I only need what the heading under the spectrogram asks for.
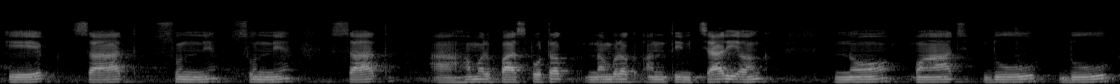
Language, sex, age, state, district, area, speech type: Maithili, male, 30-45, Bihar, Madhubani, rural, read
